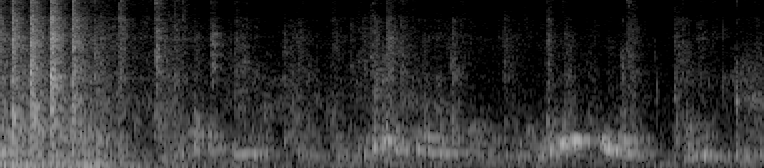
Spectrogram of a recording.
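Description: Turkish performing pigeons coo softly in low, rolling calls, with rustling and fluttering nearby and a brief clatter at the start.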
